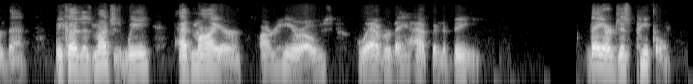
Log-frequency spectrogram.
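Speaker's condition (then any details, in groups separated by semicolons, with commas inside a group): Cerebral palsy; from birth, lack of oxygen after lung collapse, lifelong wheelchair; wheelchair user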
